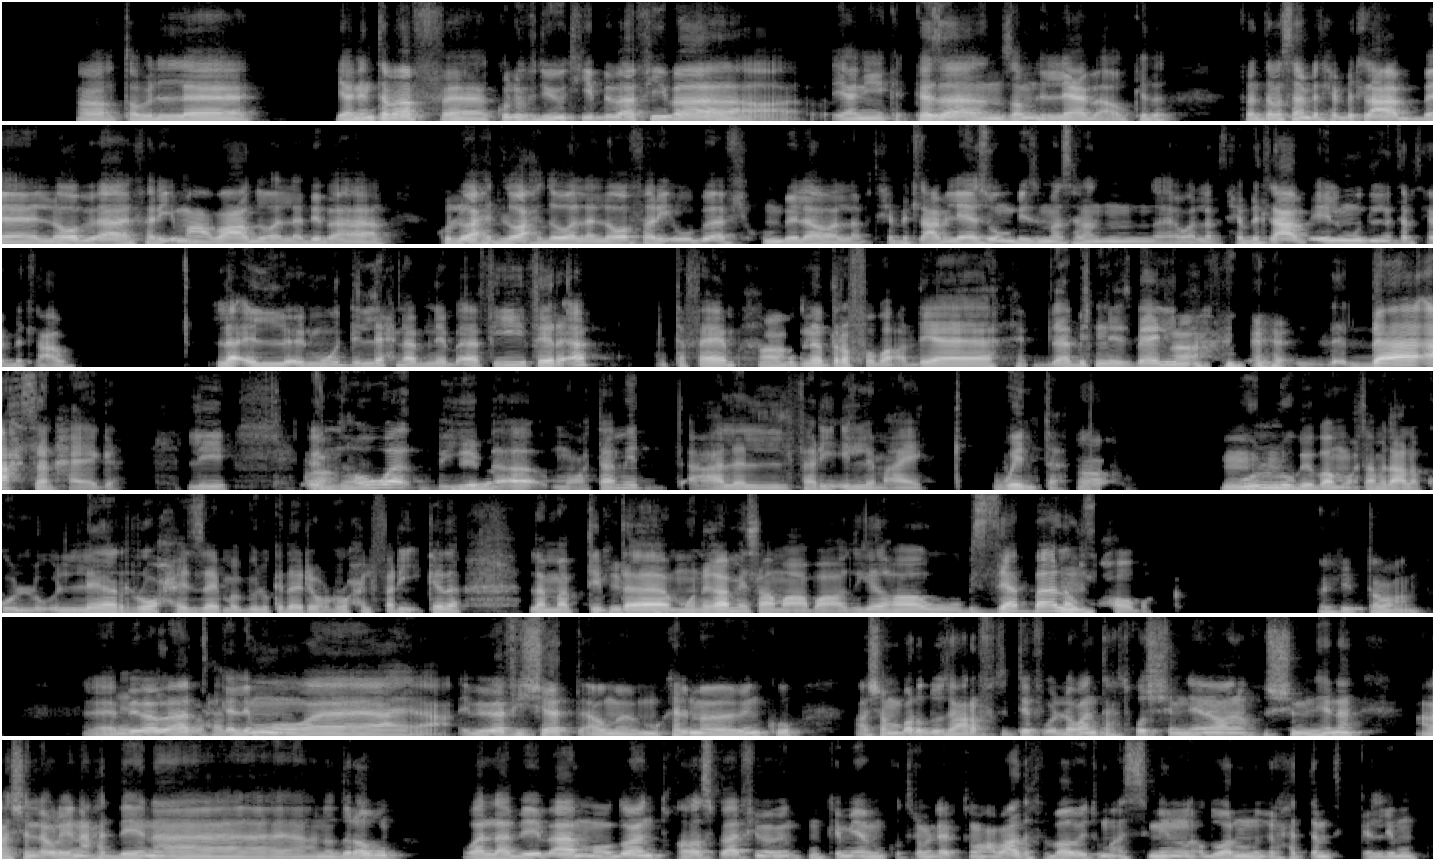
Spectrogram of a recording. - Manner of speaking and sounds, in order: in English: "zombies"; in English: "الMood"; tsk; in English: "الmood"; chuckle; laughing while speaking: "ده بالنسبة لي"; unintelligible speech; in English: "شات"
- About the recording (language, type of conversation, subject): Arabic, podcast, إيه هي هوايتك المفضلة وليه؟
